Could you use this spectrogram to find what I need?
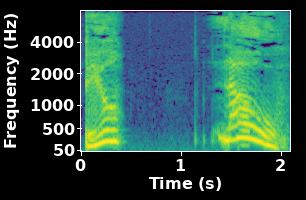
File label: grief, survivor voice; left4dead; manager; vet; Source engine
